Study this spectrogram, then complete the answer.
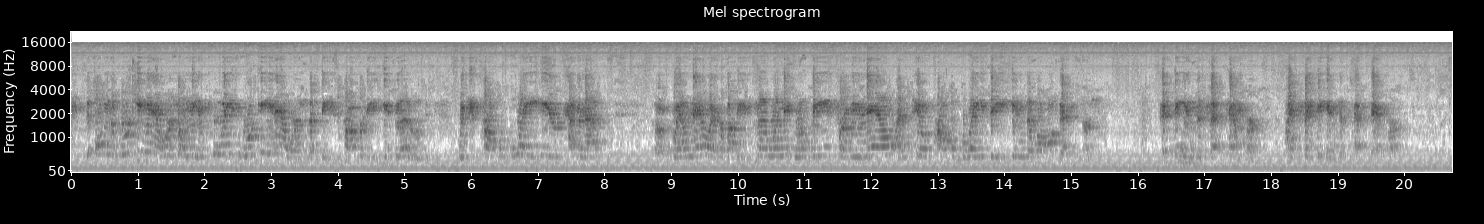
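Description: A man speaks calmly at a distance.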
